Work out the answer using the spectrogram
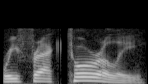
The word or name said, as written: refractorily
